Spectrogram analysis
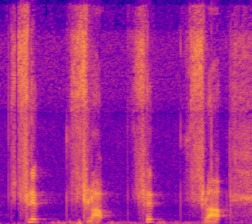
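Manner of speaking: quiet, staccato flip-flop sound effect; little slapping footstep noises. Acted. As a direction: imitate sandals slapping softly along. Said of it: "you hear the flip-flop".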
